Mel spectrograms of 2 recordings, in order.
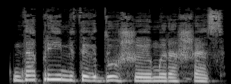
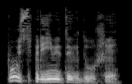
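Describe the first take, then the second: First: Slow, high, reverent blessing; solemn prayer. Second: Sarcastic echo of the prayer; mock the blessing, flat and dry. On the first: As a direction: pray over the dead. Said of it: "скрестила на груди руки девушка". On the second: Hero mocks her prayer. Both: A narrator's reading.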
